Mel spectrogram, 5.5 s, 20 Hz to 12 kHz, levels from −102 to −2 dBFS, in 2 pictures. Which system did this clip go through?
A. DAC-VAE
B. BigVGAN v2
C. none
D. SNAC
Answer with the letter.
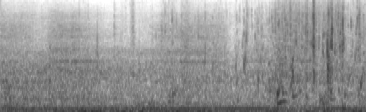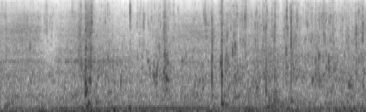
C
